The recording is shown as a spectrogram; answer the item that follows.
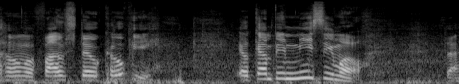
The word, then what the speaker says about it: Campionissimo: Il Campionissimo.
